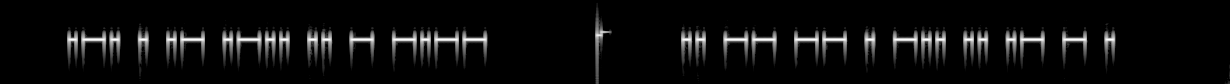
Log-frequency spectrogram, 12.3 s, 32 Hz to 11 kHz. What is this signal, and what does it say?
Morse code, heard as a keyed tone, about 17 wpm, 700 Hz. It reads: REALITY IMMEDIATE
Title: Sentences from Top 1200 Words - New Word Drill - 17wpm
